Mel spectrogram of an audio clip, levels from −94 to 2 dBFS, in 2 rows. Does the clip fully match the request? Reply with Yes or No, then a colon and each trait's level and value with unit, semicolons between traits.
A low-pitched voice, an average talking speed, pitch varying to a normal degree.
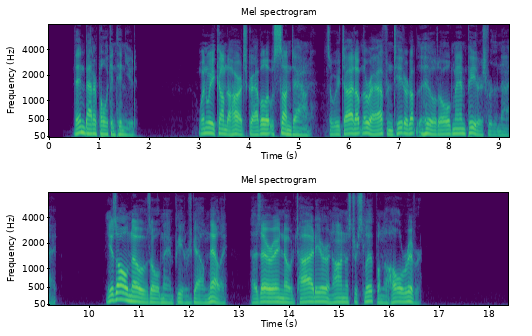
Yes: low, 110 Hz; average, 160 wpm; average, 3.9 semitones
